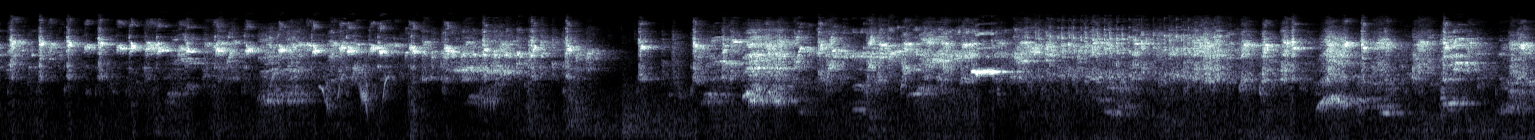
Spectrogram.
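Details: Black-headed parrot pair (Caique melanocephala) keeping up shrill, buzzy chattering squawks almost nonstop, with one short pause midway and scattered sharper notes.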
